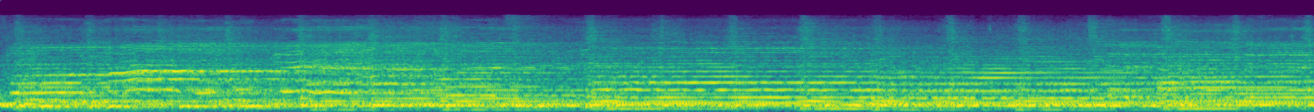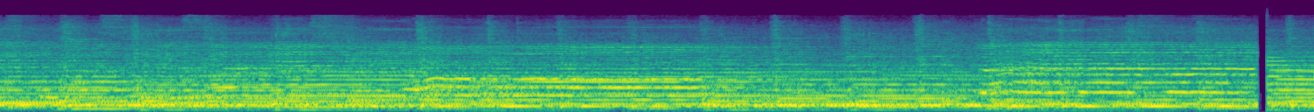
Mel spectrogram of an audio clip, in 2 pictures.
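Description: Women singing together with mariachi accompaniment: group voices hold long notes over strummed guitars and a steady bass beat.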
